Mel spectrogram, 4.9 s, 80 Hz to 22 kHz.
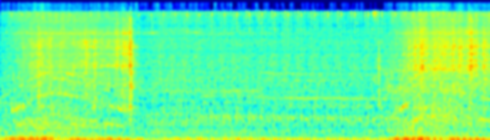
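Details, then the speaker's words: Subaru with a replacement engine, revved to about 1,000–2,000 rpm: a faint rising metallic scrape on each rev. The owner suspects a cracked or split turbo. "every time that I raise my rpms up I say to one thousand two thousand rpms I hear this little scraping noise"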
